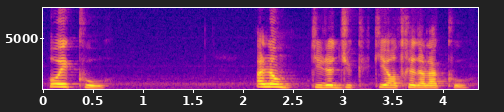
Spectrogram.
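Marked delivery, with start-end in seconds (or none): 0.1-0.7 a second guard repeats the cry; a lightly different voice calling it back; echoed order, another soldier. A narrator's reading. Guard echoing the captain's order, a lightly voiced call. 2.1-2.5 a sharp command, louder; the duke calls out as he strides in. A narrator's reading. Duke entering the courtyard to hurry the hanging, a loud command.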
